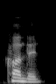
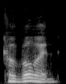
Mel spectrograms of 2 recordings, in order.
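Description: First: The word is given its Yiddish pronunciation. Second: The word is given its Hebrew pronunciation. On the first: "or the Yiddish" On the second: "depending on whether you say the Hebrew"

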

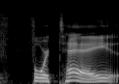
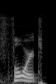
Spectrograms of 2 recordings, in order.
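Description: First: The word has two syllables, ending in a vowel. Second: The word has one syllable, ending in t. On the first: This is the commonly used pronunciation. "because you saw the E" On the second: This is the older, technically proper pronunciation. "I never hear anyone say fort"

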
